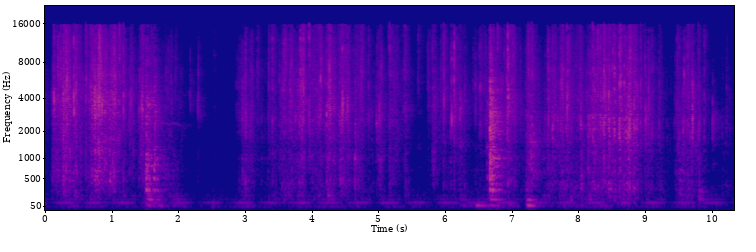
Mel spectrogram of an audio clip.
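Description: Pink plastic wrapper of an L.O.L. Surprise doll crinkling as it is pulled and torn open to free the doll, in several spells with brief pauses.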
